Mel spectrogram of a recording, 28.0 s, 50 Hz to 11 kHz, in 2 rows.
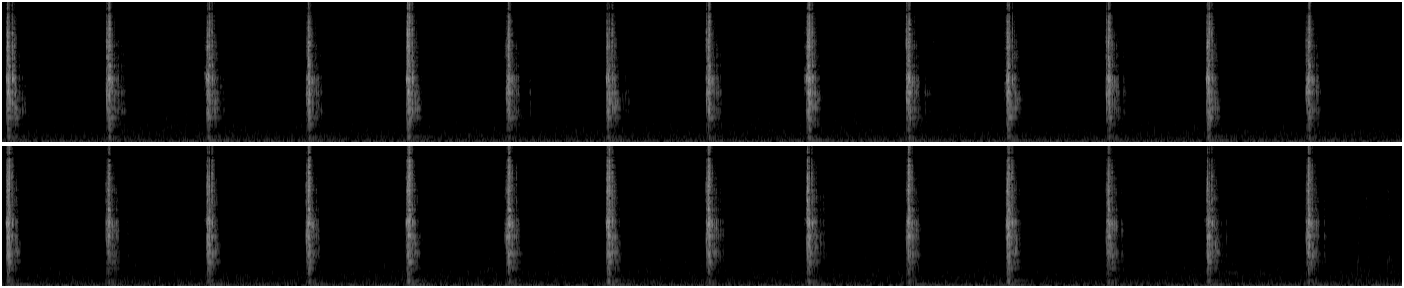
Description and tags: A plastic desk clock ticking away. I placed the microphone realllyyyyy ridiculously close to the clock to try and minimize room-sound, so hopefully this will help someone somewhere!
Also rendered the sample so it has the ability to loop easily (I think... To my ears and a 60bpm grid anyway). Enjoy!
Clock, Foley, Plastic, Seconds, Tick, Ticking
